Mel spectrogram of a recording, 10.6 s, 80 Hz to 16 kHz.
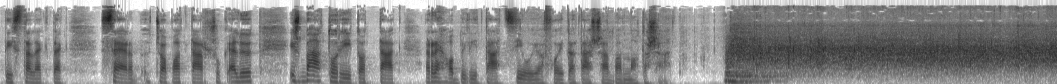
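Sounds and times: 
speech: 0:00.0 - 0:07.7
standing ovation applause from a large crowd in a stadium: 0:07.3 - 0:10.5.

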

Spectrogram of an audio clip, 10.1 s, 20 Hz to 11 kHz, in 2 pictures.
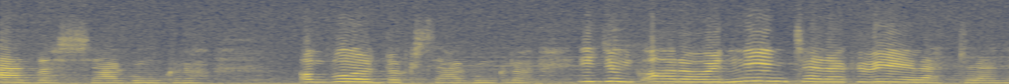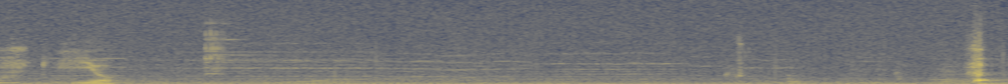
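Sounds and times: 
speech: 0:00.1 - 0:06.2
soft ringing tone like a glass: 0:06.0 - 0:08.4
hiccup caused by carbonation of champagne just drunk: 0:09.9 - 0:10.0.

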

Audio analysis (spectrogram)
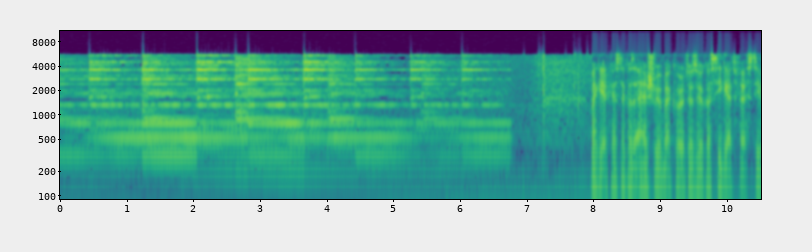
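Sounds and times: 
church bells pealing: 0:00.0 - 0:06.8
speech: 0:08.0 - 0:10.5.

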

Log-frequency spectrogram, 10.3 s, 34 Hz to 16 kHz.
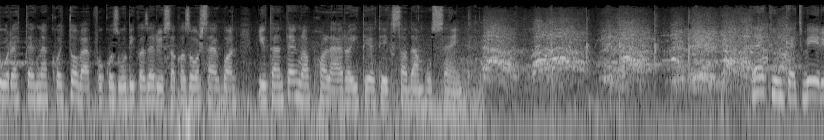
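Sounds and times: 
speech: 0:00.0 - 0:06.3, 0:09.4 - 0:10.3
crowd chanting slogans at a protest: 0:06.0 - 0:10.1.

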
